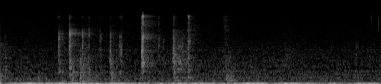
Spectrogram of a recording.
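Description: Fingers type on a computer keyboard in quiet, uneven bursts of soft, close clicks with brief pauses between them.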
